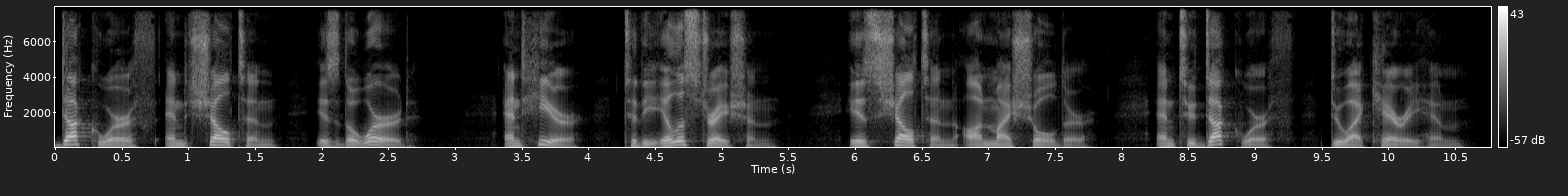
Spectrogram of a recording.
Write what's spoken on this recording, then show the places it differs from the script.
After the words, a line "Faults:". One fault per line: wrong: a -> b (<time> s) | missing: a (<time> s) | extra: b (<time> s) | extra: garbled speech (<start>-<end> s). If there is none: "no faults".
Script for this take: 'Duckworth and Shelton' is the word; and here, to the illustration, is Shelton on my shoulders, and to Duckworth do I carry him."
'Duckworth and Shelton' is the word; and here, to the illustration, is Shelton on my shoulder, and to Duckworth do I carry him."
Faults:
wrong: shoulders -> shoulder (7.2 s)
